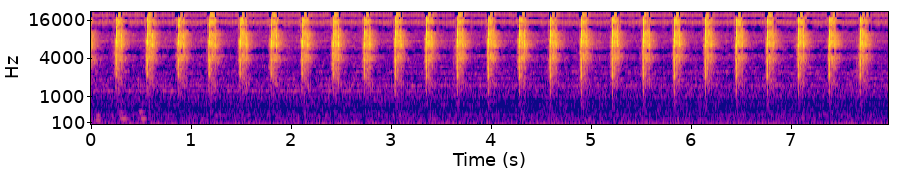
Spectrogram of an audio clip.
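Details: Radial extracorporeal shockwave therapy for heel pain in a podiatry clinic: steady, evenly spaced sharp clicking pulses, about 3 per second, over low hum; applied with gel, roughly seven-minute procedure, energy adjustable.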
